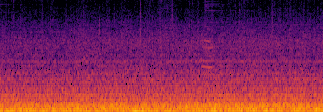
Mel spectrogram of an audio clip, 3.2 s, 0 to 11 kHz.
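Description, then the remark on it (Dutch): A steady engine drone from a vehicle driving on the N322 road near Afferden, with a deep low rumble, holding an even level throughout with no clear rises or drops, plus a faint windy hiss on top. “Nee, de motor maakt toeren.”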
